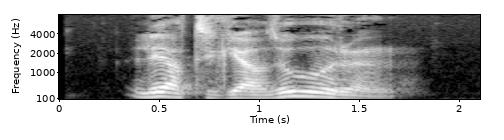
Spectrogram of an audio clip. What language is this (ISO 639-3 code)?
kab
